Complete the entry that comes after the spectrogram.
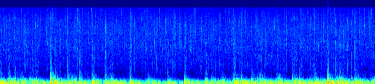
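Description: Several hands tap and pat with their fingertips on the thin, hollow canopy of an open translucent white plastic/vinyl umbrella standing on a stand. The result is a steady, rapid patter of soft, dull thumps that stay deep and boomy with a low hum-like body. Each tap dies away almost instantly.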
